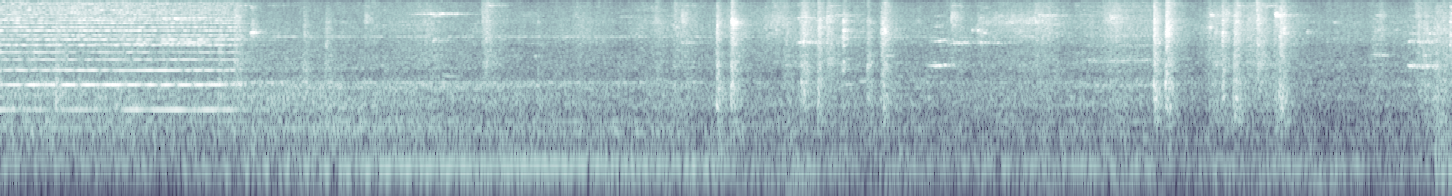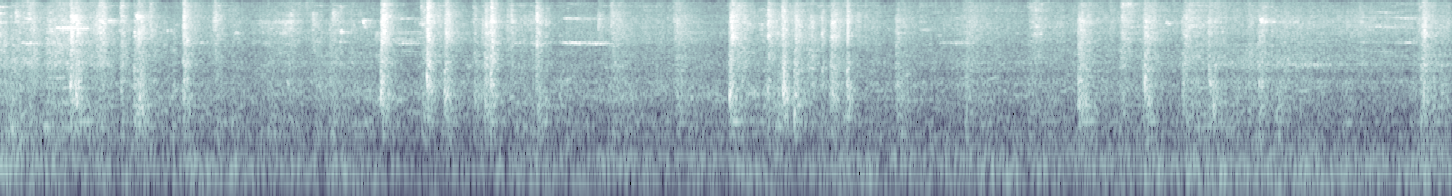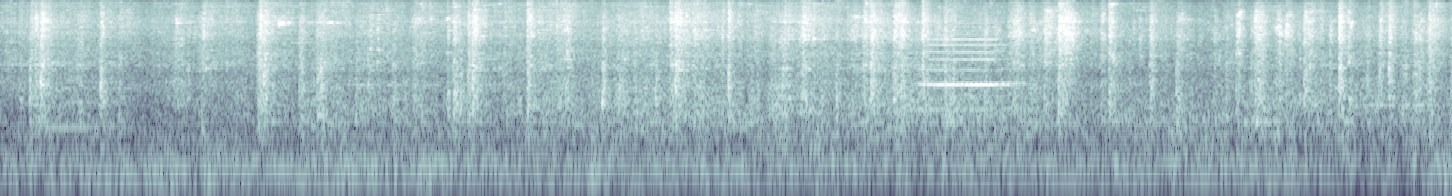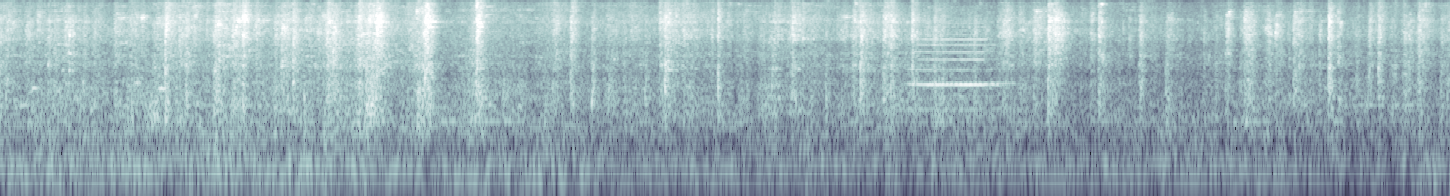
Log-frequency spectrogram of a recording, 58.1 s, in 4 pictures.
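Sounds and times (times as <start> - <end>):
train horn toot: 0.0 - 2.9, 29.4 - 30.4, 38.1 - 39.5, 52.6 - 53.9
train rumbling on rails: 0.0 - 58.0
wheels and couplings clanking: 0.1 - 58.0.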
